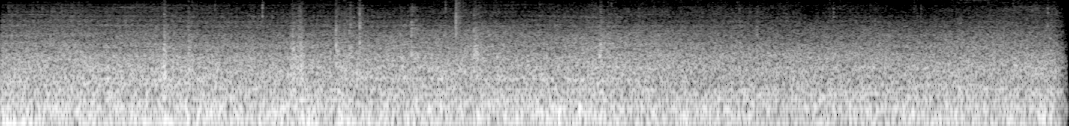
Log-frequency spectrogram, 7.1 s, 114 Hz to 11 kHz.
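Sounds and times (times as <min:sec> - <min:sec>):
street ambience: 0:00.0 - 0:07.1.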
